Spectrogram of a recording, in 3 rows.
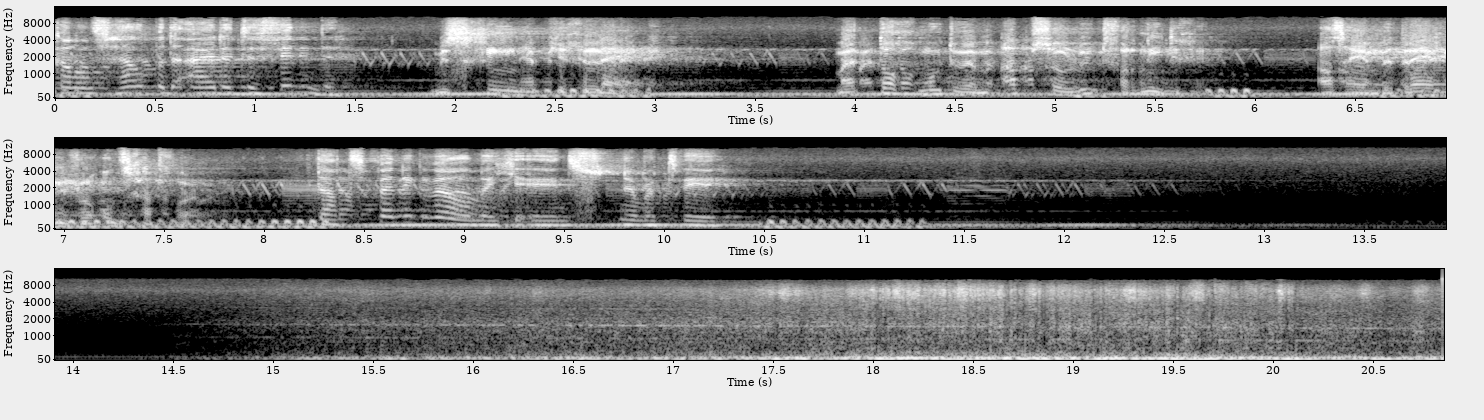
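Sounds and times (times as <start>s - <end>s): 
low electric whine: 0.0s - 20.8s
speech: 0.2s - 3.2s, 3.9s - 10.6s
rumble and clatter of an underground train in motion: 14.9s - 20.8s.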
